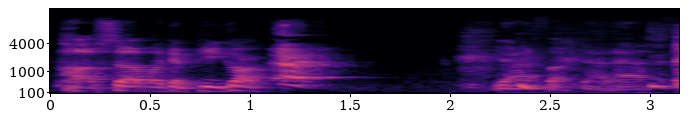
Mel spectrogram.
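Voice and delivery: usual speaking voice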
